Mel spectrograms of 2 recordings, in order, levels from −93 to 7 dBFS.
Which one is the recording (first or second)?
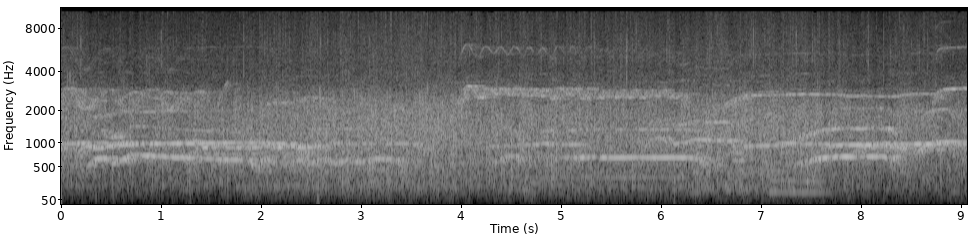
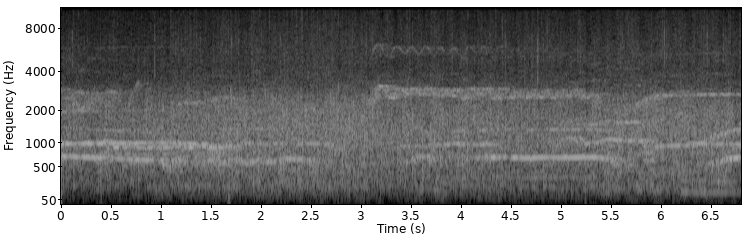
first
